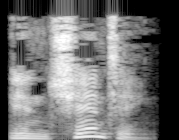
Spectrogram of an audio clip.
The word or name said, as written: enchanting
